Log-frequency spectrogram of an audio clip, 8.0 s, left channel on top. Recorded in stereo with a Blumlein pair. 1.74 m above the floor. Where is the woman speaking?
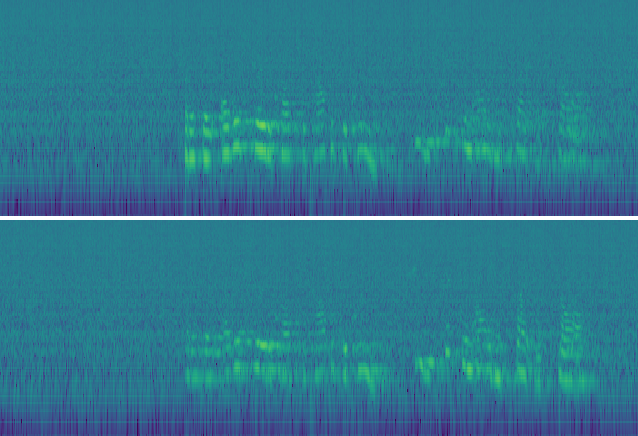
50° left, 1.4 m; by 7.4 s 15° right, 4 m.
